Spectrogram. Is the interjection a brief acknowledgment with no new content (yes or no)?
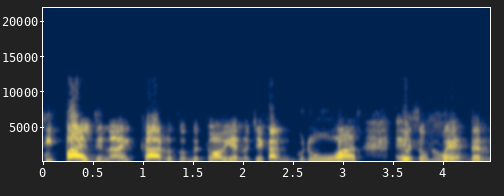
yes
